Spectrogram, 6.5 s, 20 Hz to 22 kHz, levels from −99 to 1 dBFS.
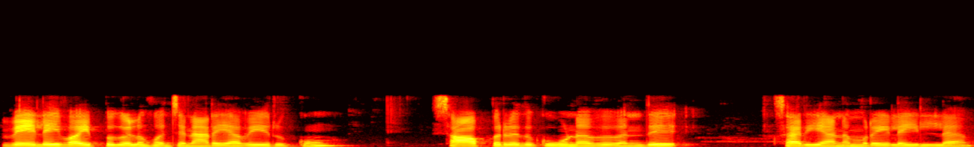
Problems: background conversations at intervals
